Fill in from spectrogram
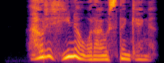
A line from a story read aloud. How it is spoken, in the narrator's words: Fila gasped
